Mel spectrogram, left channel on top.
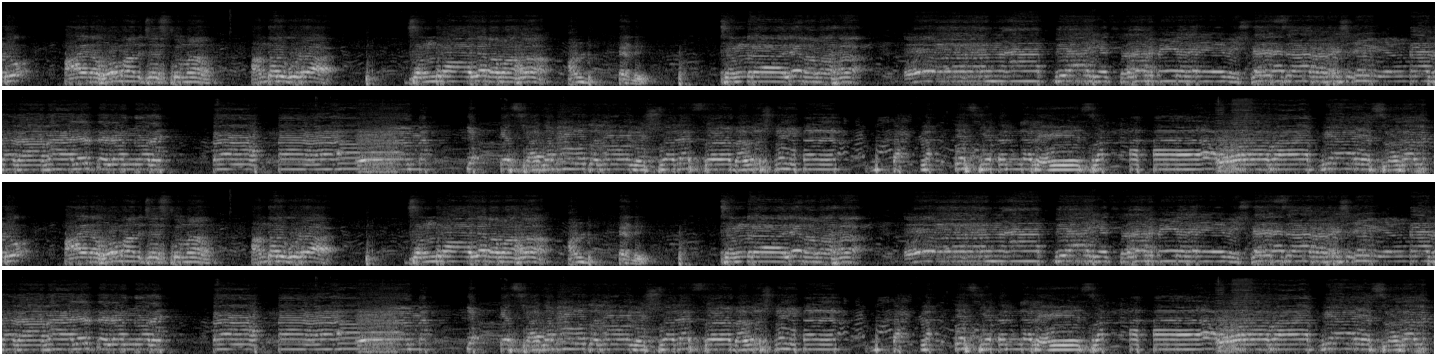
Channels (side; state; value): both; identical; correlation 1.00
